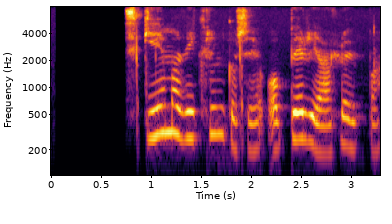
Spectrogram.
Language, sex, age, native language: Icelandic, female, 11, Icelandic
